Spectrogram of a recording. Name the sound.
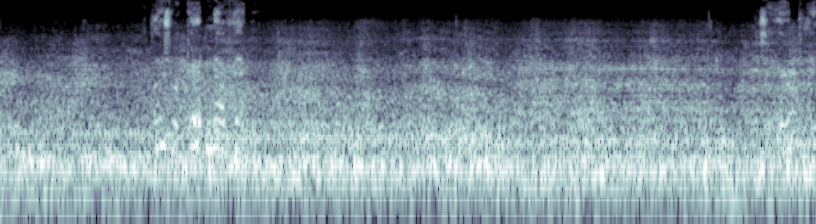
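airplane flying overhead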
